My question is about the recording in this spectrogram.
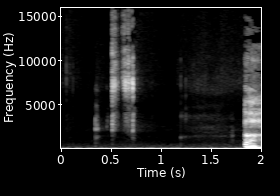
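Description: A few brief scratchy rustles about half a second in as plush toys are moved by hand on a fabric couch, then a child's voice says "ugh" near the end.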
